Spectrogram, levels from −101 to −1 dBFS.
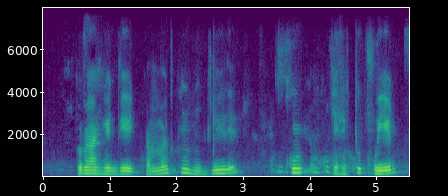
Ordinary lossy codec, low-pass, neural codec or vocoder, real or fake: Opus, 16 kbps; 7.2 kHz; autoencoder, 22.05 kHz, a latent of 192 numbers a frame, VITS, trained on one speaker; fake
